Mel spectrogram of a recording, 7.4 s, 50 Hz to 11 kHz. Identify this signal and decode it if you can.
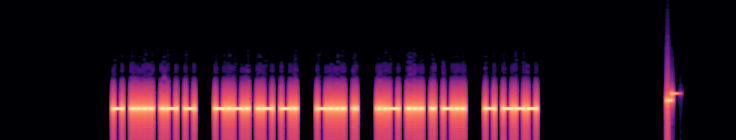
Morse code, heard as a keyed tone, about 40 wpm, 700 Hz. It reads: THAT CAN BE USED TO
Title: Sets of 5 Words Encore 40wpm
